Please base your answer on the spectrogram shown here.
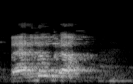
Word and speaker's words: पैरेललोग्राम: पैरेललोग्राम नहीं होता है, पैरेललोग्राम। पैरेललोग्राम एल साइलेंट, ठीक है, पैरेललोग्राम।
